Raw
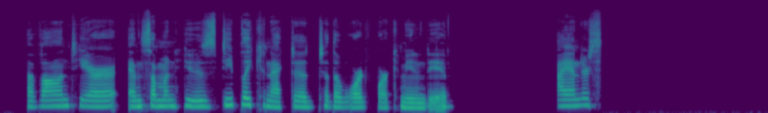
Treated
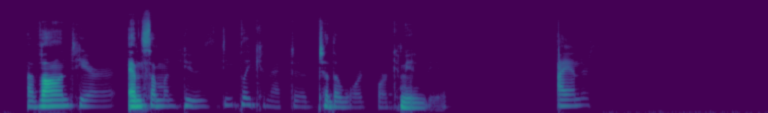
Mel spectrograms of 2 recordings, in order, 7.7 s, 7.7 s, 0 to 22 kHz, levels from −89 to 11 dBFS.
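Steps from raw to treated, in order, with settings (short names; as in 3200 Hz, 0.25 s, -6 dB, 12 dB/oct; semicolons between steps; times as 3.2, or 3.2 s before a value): 4.11–5.61 envelope flanger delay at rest 10.4 ms, full sweep at -27.5 dBFS; ending taper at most 110 dB/s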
